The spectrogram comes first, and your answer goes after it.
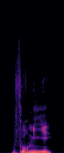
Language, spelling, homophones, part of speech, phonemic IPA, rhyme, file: French, fourmiller, fourmillai / fourmillé / fourmillée / fourmillées / fourmillés / fourmillez, verb, /fuʁ.mi.je/, -e, Fr-fourmiller.ogg
- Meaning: 1. to swarm, to be full of 2. to tingle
